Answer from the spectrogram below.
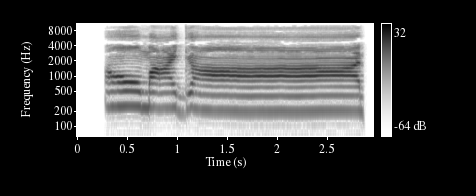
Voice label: Oh My God, Male; Exclamation Sound Effects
